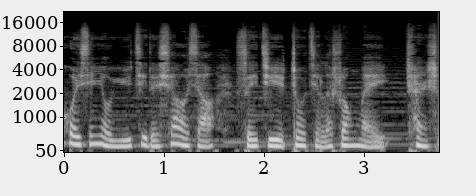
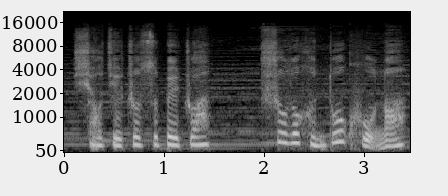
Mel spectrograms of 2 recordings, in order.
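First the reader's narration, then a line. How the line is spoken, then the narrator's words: Sigh, slow mature tone. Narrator (Chinese): 心落全不似小孩般叹了口气，良久才道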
